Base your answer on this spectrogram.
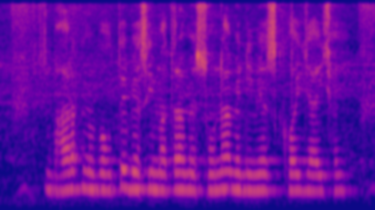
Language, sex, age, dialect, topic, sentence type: Magahi, male, 25-30, Western, banking, statement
